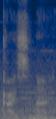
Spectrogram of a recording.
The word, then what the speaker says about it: Kai Cenat: in general, like Kai Cenat, how do you pronounce his name? Kai Cenat, yeah.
